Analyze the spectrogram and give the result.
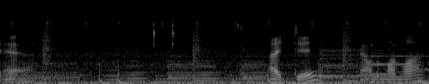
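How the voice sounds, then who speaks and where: A man's voice: mid-range voice, moderate pace, gravelly, loud music behind the voice. A man chatting casually on a livestream, rambling along in loose, unplanned sentences. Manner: rambling, with fillers and restarts.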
